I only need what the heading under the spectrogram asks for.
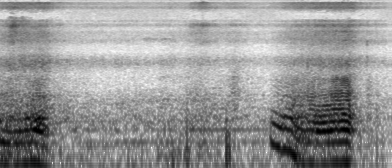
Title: My Puppy snores sooo loudly :)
